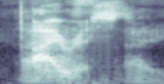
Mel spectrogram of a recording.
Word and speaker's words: Iris: Iris. All right, Iris. Yeah, that's funny. Iris is how you pronounce it. So Iris will be the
